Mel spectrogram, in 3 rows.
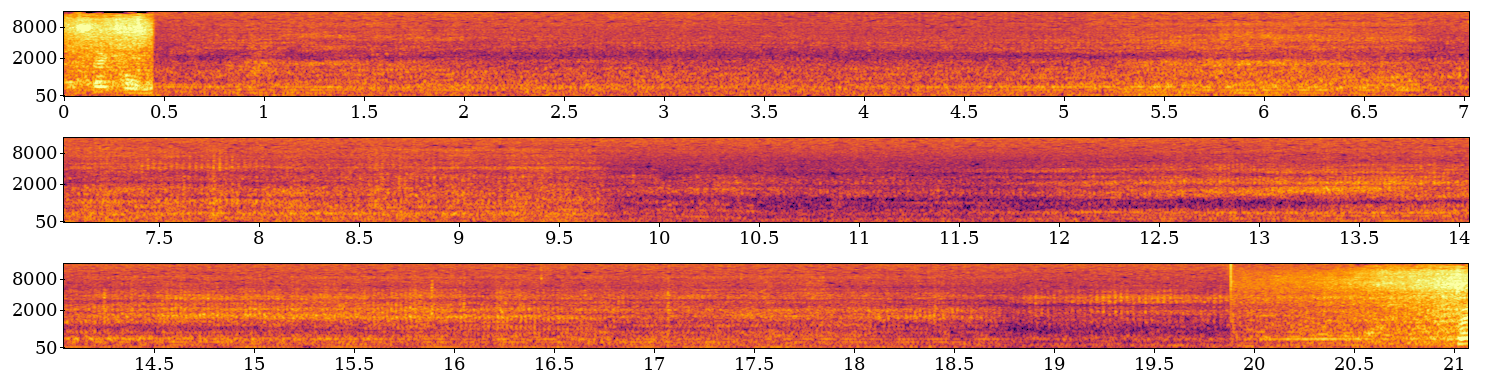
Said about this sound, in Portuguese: E você vai acompanhando junto com a gente aqui as transmissões das 500 milhas de kart da Granja Viana. Aí o Abuissa passando ali, o kart da equipe do Abuissa e atrás dele está posicionada ali a galera da Sabiá.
